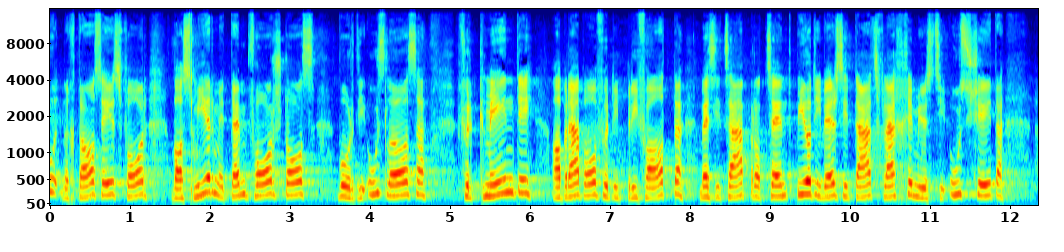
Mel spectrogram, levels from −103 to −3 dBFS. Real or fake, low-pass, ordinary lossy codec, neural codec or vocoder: real; 14.4 kHz; none; none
